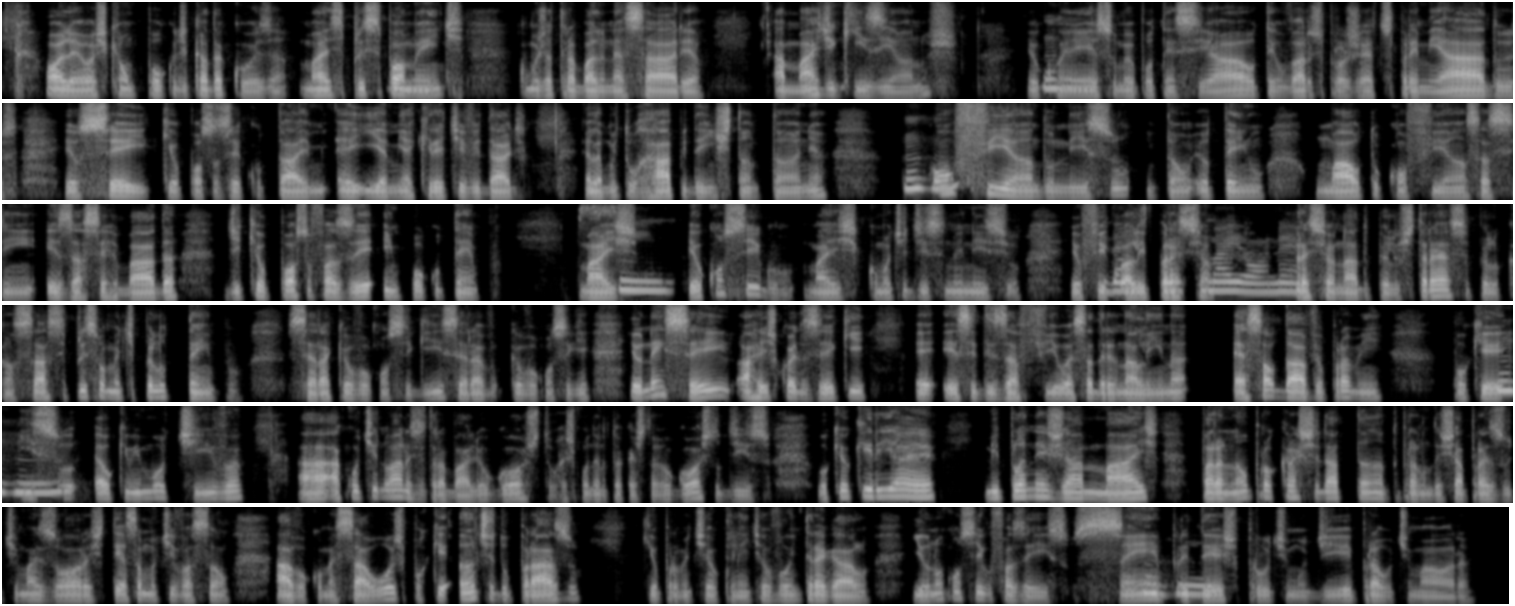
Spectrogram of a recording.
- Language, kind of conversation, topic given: Portuguese, advice, Como posso parar de procrastinar e me sentir mais motivado?
- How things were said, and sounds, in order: tapping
